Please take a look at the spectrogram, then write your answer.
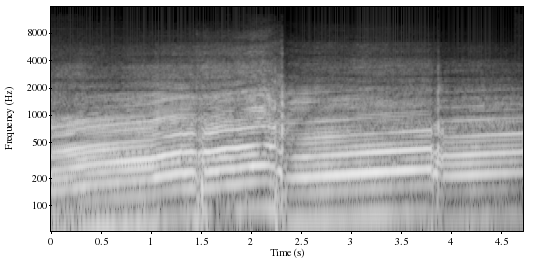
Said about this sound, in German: dienten den Menschen früher geheimnisvolle Gesänge, die dem satten, blubbernden Sound eines modernen Motorrads nicht unähnlich waren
